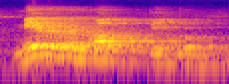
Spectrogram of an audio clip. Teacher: Nunnya tidak terdengar lagi. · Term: idgham bila gunnah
